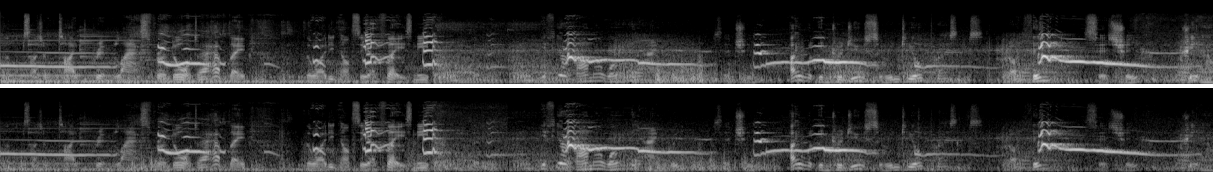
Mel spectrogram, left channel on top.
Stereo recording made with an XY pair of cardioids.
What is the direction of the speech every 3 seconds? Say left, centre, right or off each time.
left, centre, centre, left.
